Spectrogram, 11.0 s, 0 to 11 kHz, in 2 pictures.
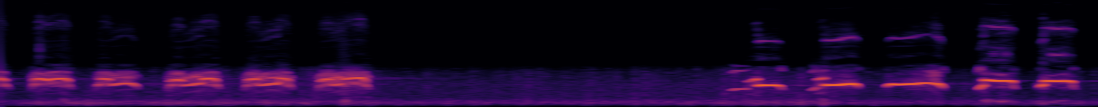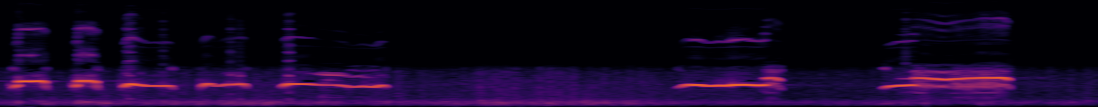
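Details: Estonian osprey nest, 18 August 2014 at 18:05, fish delivery by the male: a quick run of five sharp whistles, a pause, then a longer burst of clipped shrill yelps, and two final drawn-out whistled cries.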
